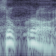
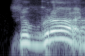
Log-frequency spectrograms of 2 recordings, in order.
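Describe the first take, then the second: First: The middle consonant is a voiceless k sound. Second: The middle consonant is a voiced g sound. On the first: The speaker calls it wrong. "jangan sukro. Itu plesetan" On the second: The speaker calls it right. "Sugro, jangan sukro"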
